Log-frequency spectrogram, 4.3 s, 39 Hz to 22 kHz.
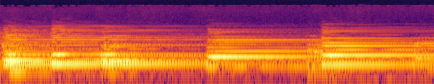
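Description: A restored 1885 Richard Lipp upright piano being played: slow chords struck about every half second to a second, each left to ring and fade before the next.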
